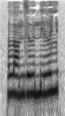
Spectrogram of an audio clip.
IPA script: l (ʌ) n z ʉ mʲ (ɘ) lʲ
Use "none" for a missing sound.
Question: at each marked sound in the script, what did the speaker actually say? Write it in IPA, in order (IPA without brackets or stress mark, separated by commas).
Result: ɒ, ɘ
